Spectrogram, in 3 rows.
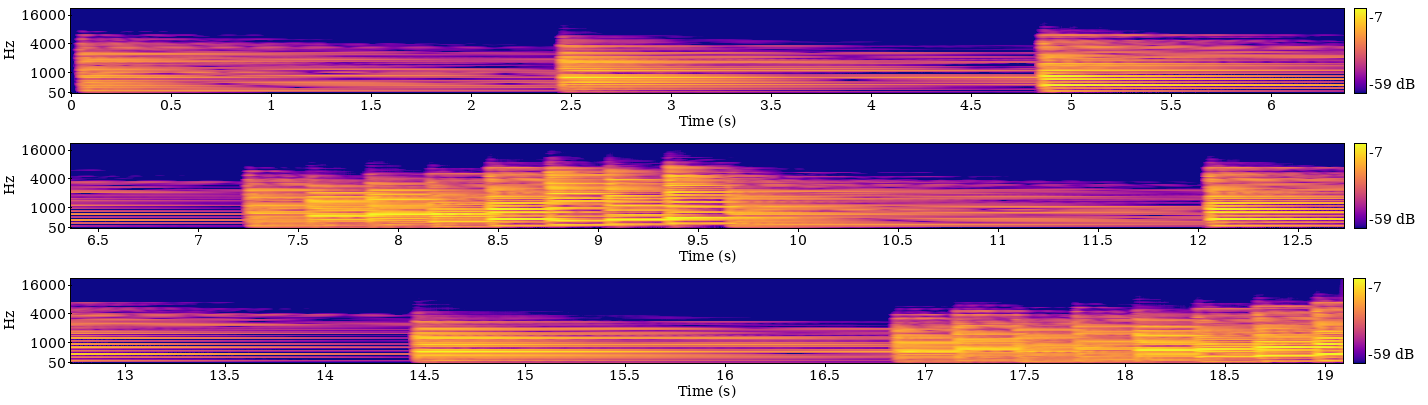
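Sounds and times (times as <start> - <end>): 
70s grand piano: 0.1 - 19.0.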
